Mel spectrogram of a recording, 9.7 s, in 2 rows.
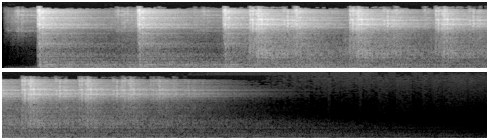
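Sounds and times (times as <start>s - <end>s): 
metal chains: 0.0s - 7.0s
magic ambience: 1.0s - 7.0s.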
